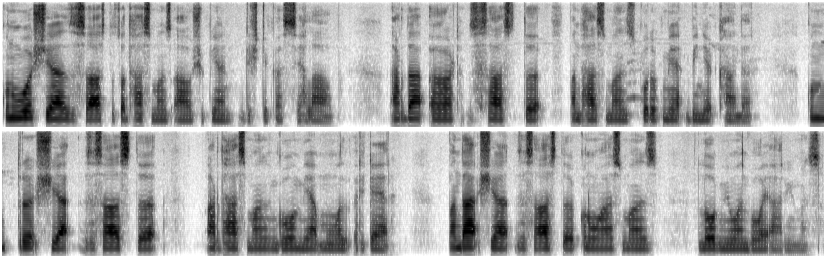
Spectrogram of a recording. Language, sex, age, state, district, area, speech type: Kashmiri, male, 18-30, Jammu and Kashmir, Shopian, rural, spontaneous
